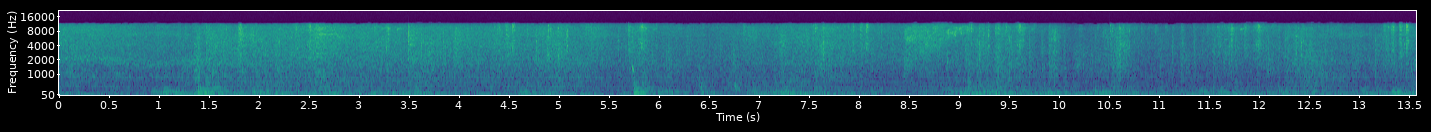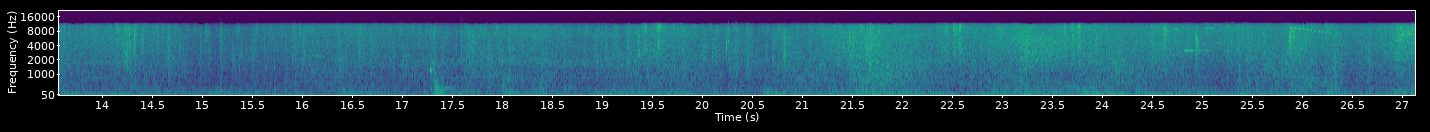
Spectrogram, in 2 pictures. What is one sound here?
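Water splashes and rushes around a speeding boat.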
